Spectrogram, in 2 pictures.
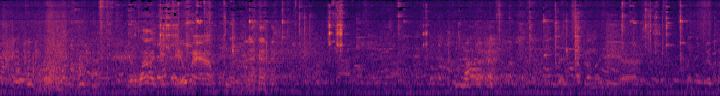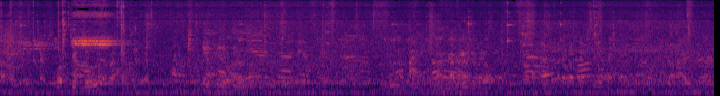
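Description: Dishes and glasses clink now and then.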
